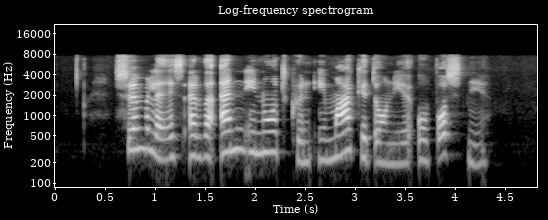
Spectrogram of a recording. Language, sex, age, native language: Icelandic, female, 30-39, Icelandic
